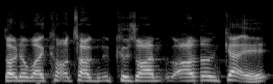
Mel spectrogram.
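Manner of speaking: mock a friend with an over-the-top British accent; fake British accent. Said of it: "doing a fake British accent".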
